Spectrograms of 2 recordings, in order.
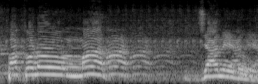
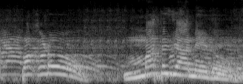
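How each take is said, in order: First: The pause comes right after 'मत'. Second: The pause comes right after 'पकड़ो'.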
